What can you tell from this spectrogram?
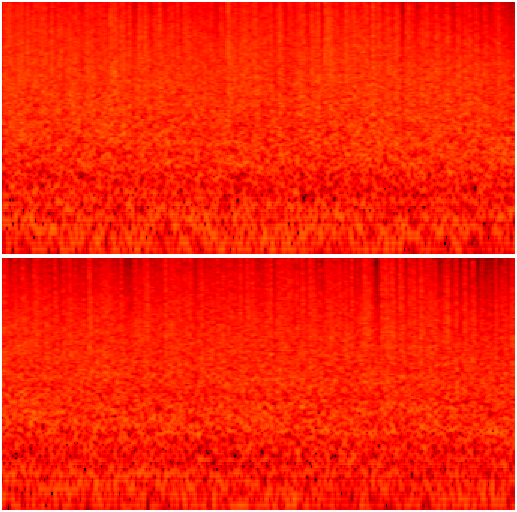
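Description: Space Shuttle Discovery's rocket boosters and main engines during ascent: a steady rushing roar with crackling through it.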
